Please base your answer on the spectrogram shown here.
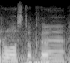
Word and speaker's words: Росток: місті Росток пам'ятаємо що правильно вимовляти Росток наголос на першому складі це місцева регата сюди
